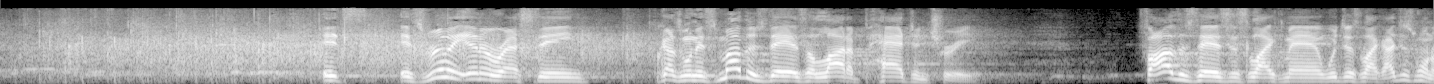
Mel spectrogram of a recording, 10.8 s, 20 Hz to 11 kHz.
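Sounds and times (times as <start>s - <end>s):
crowd applauding: 0.0s - 6.0s
speech: 2.4s - 7.4s, 8.6s - 10.7s.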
